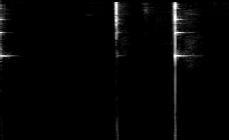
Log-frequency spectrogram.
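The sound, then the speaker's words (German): Glasses clink twice in a beer toast, each a bright ringing chink, with the second louder than the first, against a quiet background. “Das klingt, ne? Ja, also ich stoß mal mit euch allen. Ja, Prost.”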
